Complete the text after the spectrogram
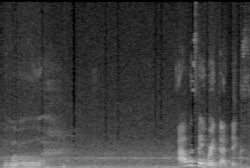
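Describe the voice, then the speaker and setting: A woman's voice: mid-range voice, lively intonation, slow pace. Woman, twenties; earnest, confident guest; noisy radio recording. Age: 20s. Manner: earnest, self-assured, many "um"s. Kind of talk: casual radio talk.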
